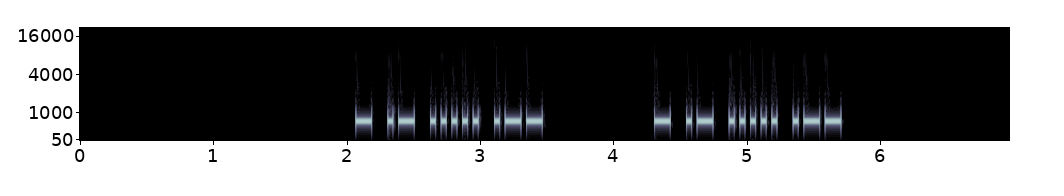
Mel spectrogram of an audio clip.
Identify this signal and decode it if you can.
Morse code, heard as a keyed tone, about 32 wpm, 700 Hz. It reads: TA5W TA5W
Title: DXCC-100 Call Signs - 4 Characters - Repeated 2x - 30wpm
